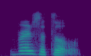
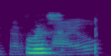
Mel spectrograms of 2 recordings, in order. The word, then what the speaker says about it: versatile: Versatile. Jadi bukan versatile, bukan versatil, versatile.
